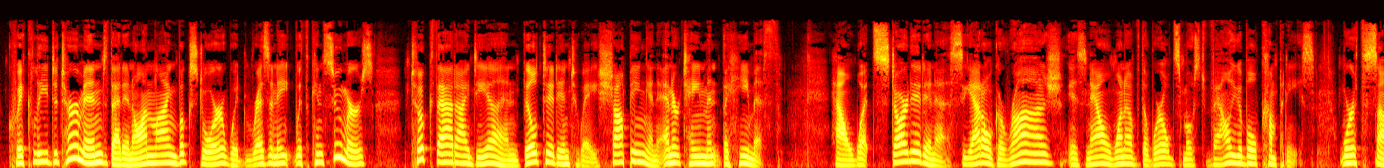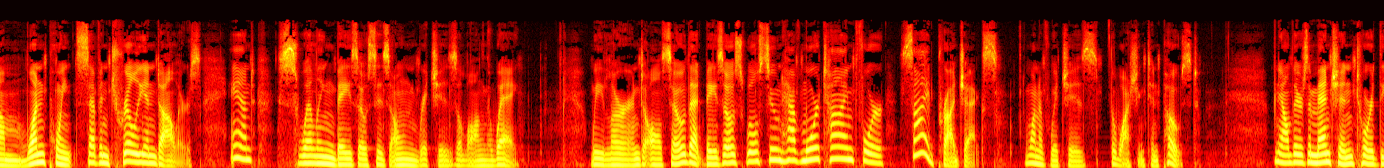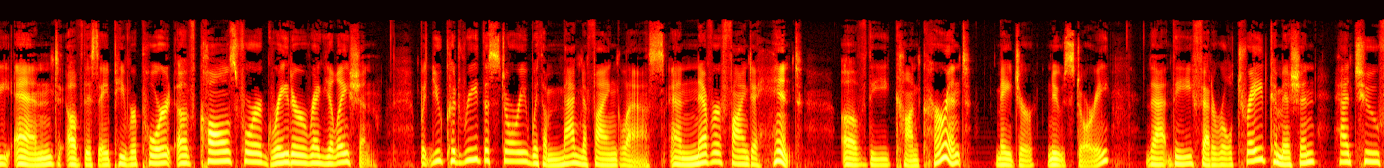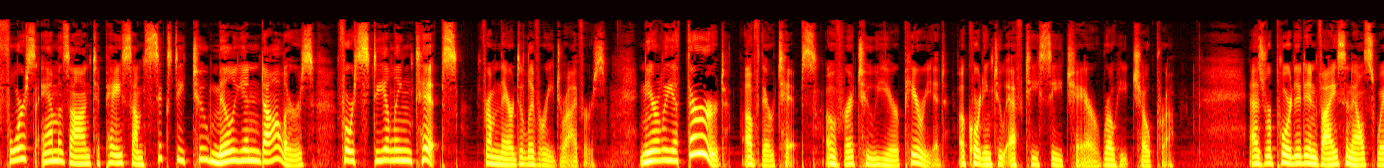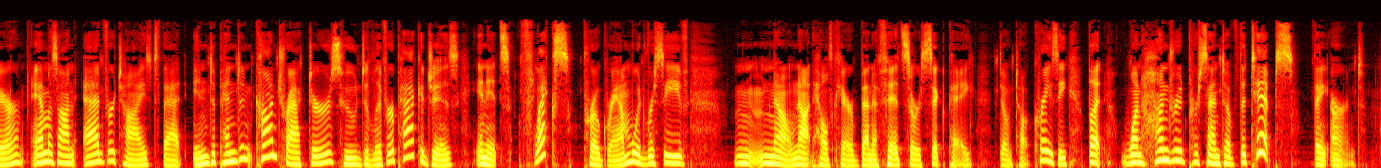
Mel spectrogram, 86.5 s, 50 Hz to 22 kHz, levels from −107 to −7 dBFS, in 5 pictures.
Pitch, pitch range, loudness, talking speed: 160 Hz, 135-195 Hz, -24 LUFS, 125 wpm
